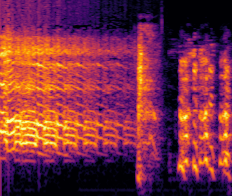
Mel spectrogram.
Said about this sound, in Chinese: 对，然后又再度发出了那个尖叫声。 对，我们来放一下那个值得怀念的尖叫。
